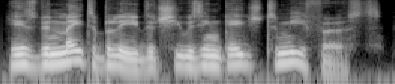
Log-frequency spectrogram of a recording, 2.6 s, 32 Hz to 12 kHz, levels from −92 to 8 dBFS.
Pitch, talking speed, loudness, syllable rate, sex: 120 Hz, 295 wpm, -16 LUFS, 6.8 syllables/s, male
